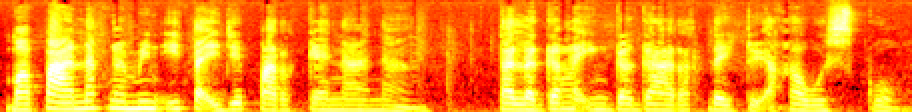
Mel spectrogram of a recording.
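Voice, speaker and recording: A woman's voice: fairly low pitch, a little fast, sharp tone. A woman playing a doubting, defensive middle-aged mother in a radio drama.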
